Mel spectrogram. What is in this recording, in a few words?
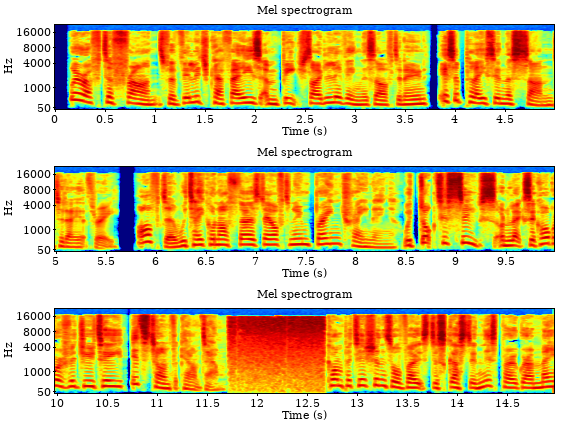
continuity radio, voiceover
